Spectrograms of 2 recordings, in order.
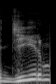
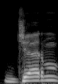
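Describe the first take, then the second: First: जीर्म with long "ee" before r; wrong "ee" vowel. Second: जर्म with a short "uh" before r; correct short "a". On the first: Teacher warning of a wrong reading, long-vowelled जीर्म. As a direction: say जीर्म like "jeerm". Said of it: "पढ़ लें गलत हो जाएगा". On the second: Teacher giving the correct reading, short-vowelled जर्म. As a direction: say जर्म like "jurm". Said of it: "जर्म पढ़ना है". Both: Shown as a demonstration.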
